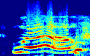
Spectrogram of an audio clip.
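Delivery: shrill, very high, very loud, drawn-out fake surprise. Picturing a character spinning after throwing someone: fake startled whoa after a spin. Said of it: "a little spin and going".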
